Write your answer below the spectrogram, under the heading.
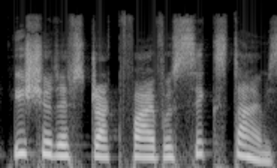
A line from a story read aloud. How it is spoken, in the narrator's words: he said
